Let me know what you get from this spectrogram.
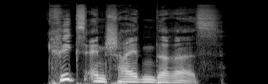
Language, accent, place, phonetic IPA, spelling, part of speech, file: German, Germany, Berlin, [ˈkʁiːksɛntˌʃaɪ̯dəndəʁəs], kriegsentscheidenderes, adjective, De-kriegsentscheidenderes.ogg
- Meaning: strong/mixed nominative/accusative neuter singular comparative degree of kriegsentscheidend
